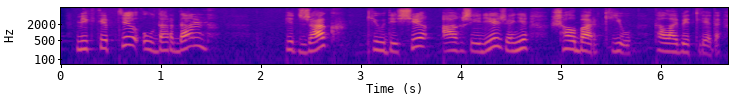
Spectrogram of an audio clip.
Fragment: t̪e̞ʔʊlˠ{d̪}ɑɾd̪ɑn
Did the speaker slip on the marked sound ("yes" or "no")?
no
